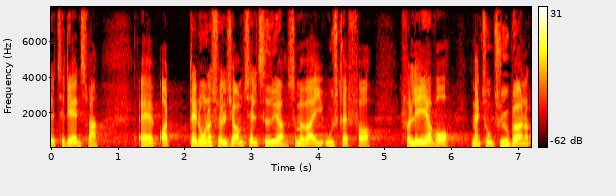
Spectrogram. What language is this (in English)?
Danish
